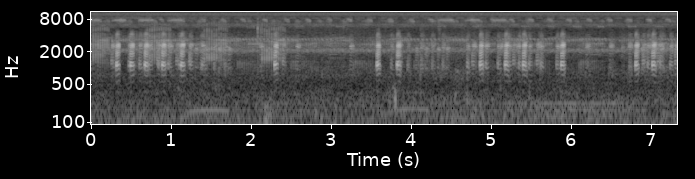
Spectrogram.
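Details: Male narrow-mouthed frogs (Microhyla pulchra) calling to females in a Mae Hia rice field, Chiang Mai, Thailand, 2014. Clusters of short buzzy pulsed notes come in quick irregular runs over a continuous high insect drone.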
